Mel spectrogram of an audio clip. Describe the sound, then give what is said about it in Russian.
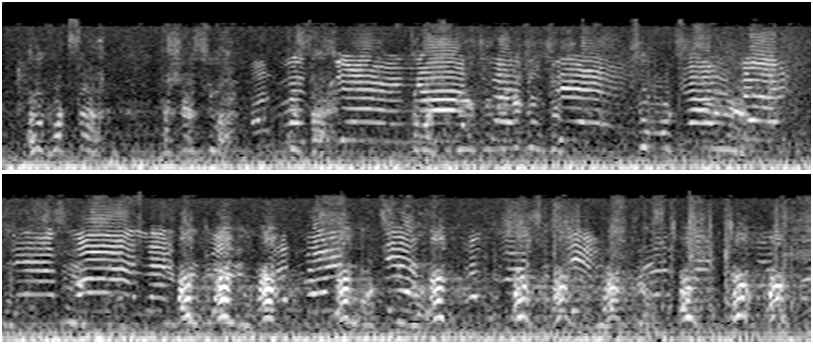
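A dog barks and yips repeatedly in many high-pitched, harmonic bursts over a steady low hum, the calls coming in irregular quick runs throughout. “Следом за ним побежала собака.”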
